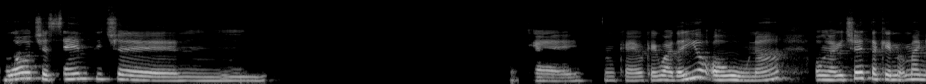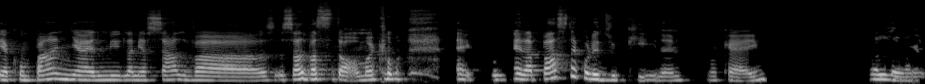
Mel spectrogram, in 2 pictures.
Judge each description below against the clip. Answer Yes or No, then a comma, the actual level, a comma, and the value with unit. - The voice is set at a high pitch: Yes, high, 205 Hz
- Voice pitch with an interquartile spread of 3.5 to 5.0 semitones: Yes, average, 3.9 semitones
